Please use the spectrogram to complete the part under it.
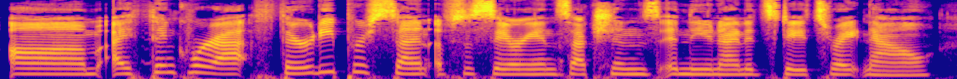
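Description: Woman radio co-host, clear smooth tone, slightly high, earnest explainer, dry studio sound. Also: steady tone, moderate pace, fairly bright tone, no room sound. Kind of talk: casual talk radio chat. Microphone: studio microphone.

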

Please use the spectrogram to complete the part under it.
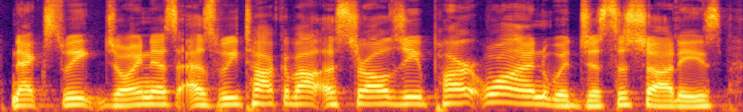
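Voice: mid-range voice, fairly quick. A podcast host in casual chat, reading the sign-off and plugging the show's contact details. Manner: lively, reads sign-off lines.

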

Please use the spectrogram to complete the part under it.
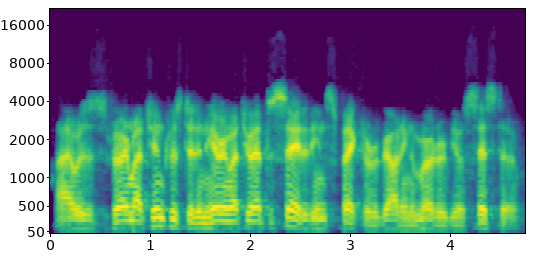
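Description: An actor with an American accent playing a shrewd, accusing doctor-investigator in a 1940s radio drama, deliberate and pointed. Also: male voice, low-pitched. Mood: probing. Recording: muffled old radio recording.

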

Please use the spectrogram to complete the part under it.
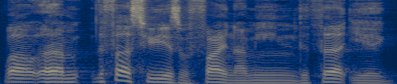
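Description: A man's voice: medium pitch, moderate pace, dark tone, smooth. A man in his twenties from Singapore, a chemistry student chatting casually in an interview, hesitant with many fillers. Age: 20s.

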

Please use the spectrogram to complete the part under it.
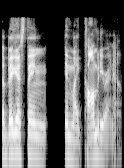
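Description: A young man co-hosting a podcast in casual chat, telling stories in an animated way and laughing often. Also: medium pitch, moderate pace, smooth, no room sound, studio quality. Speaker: podcast co-host.

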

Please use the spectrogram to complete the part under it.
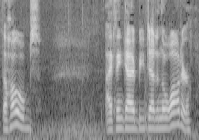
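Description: A man co-hosting a podcast, rambling through animated stories in casual chat. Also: high-pitched, moderate pace, a little hiss or hum. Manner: animated storyteller, rambling asides.

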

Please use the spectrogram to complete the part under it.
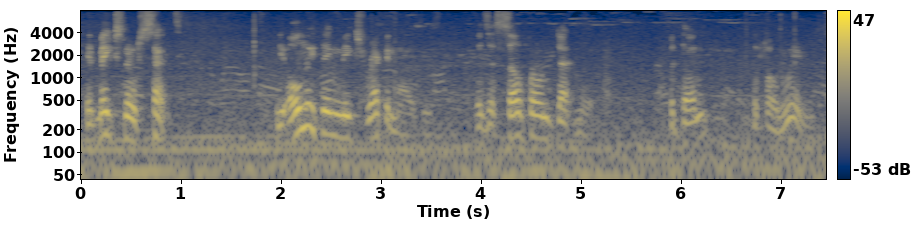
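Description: A man co-hosting a podcast, talking in a relaxed conversational storytelling register. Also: mid-range voice, measured pace, pauses often, rough recording. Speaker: podcast co-host. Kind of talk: casual chat and dramatic story reading.

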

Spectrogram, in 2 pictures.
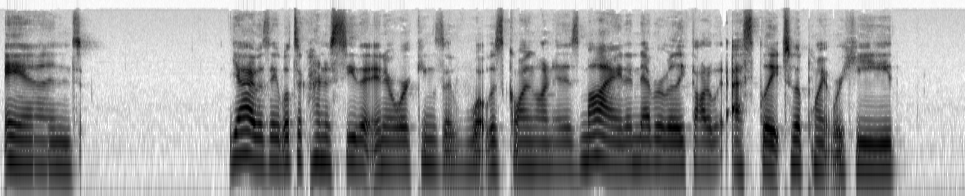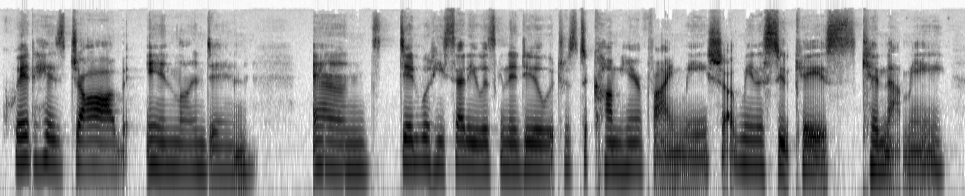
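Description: Low, flat-voiced woman telling her story. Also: a little fast, creaky, dry recording. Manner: earnest, candid, many fillers. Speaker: podcast guest. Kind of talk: interview storytelling.

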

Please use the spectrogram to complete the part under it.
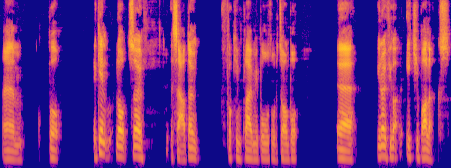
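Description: A man's voice: fairly low pitch, unhurried, long pauses, no room sound. A man, co-hosting a podcast in casual banter, rambling and swearing freely. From England. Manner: sweary, rambling, laughs often. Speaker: podcast co-host.

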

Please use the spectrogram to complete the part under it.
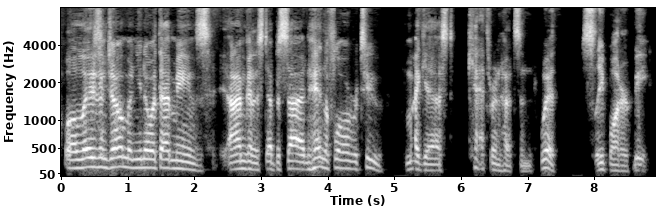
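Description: A man's voice: mid-range voice, moderate pace, no echo. A man with a Missouri accent, a twang, chatting casually and effusively as the host of an interview podcast.

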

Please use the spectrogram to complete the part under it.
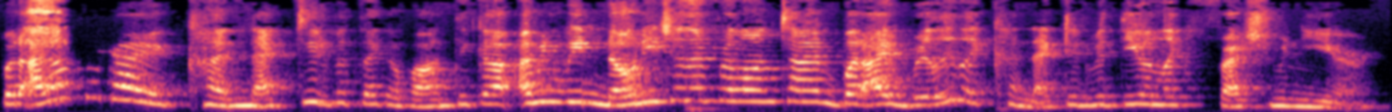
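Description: Young female podcast guest, rambling casual talker, slightly high voice, echoey room. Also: big pitch swings, fairly quick. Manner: rambling, frequent "like" fillers. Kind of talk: casual chat.

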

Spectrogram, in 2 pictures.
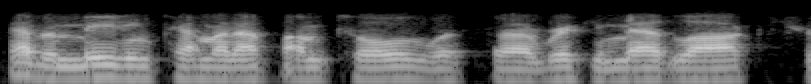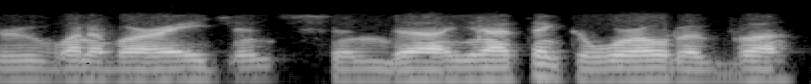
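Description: A man from a band, a guest talking in a folksy, rambling way full of fillers, heard over a tinny phone line. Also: low voice. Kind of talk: casual interview chat.

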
